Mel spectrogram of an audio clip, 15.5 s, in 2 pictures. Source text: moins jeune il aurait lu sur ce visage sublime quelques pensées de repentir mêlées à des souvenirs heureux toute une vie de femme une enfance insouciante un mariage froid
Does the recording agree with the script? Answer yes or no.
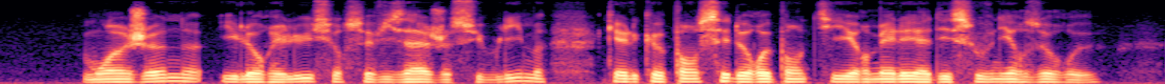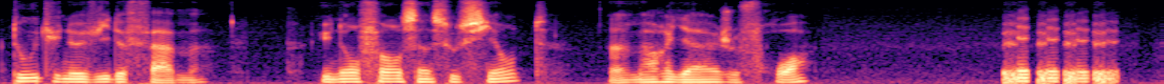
yes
